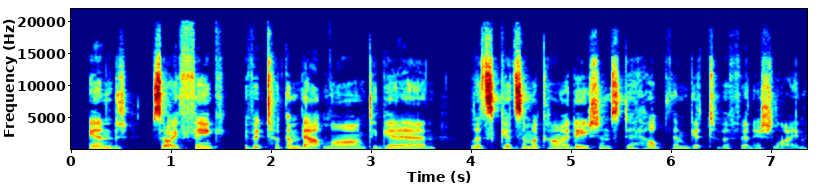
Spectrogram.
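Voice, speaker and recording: Recorded very cleanly against a silent background, a woman with an American accent uses an ordinary speaking voice at a medium pitch and moderate pace, with ordinary pitch variation. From Arizona, US. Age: 50s. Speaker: ultramarathon coach and athlete. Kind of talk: podcast interview. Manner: casual, many fillers.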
